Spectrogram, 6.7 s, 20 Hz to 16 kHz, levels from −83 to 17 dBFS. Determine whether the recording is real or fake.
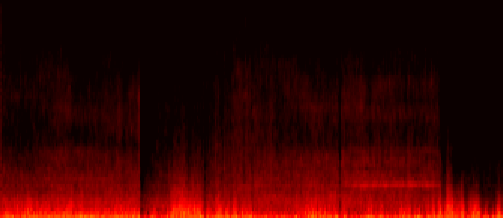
fake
